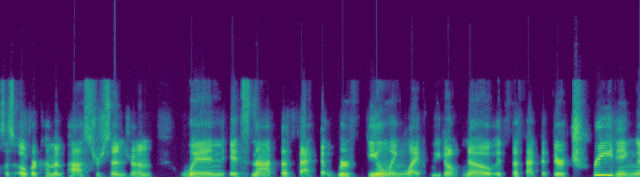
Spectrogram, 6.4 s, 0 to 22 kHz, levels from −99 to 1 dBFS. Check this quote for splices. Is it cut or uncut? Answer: uncut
